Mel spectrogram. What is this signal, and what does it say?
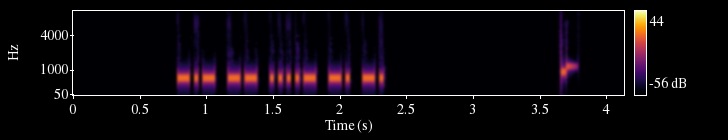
Morse code, heard as a keyed tone, about 38 wpm, 700 Hz. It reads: KM4NN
